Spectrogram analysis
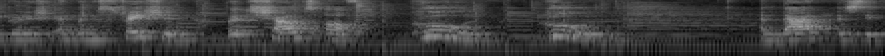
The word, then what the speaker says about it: Hul: Well, if you are predominantly an English speaker, most likely you're going to pronounce this as Hal. But again, if you look at the Hindi way of writing it or the Santhali way of writing it, if you know that language, you will realize that the U over here is to give a long sound. Ooh. So by that stretch of knowledge, this word is going to be pronounced as Hool.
